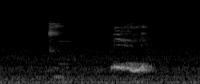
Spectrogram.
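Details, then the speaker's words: Pertussis (whooping cough) in a baby: multiple coughs in one breath followed by a short, high-pitched crowing inspiratory whoop, characteristic of the disease; bacterial infection, more severe in babies than adults. "so this is multiple coughs in one breath that's the womb all right that's something you don't want to miss hear that there that's characteristic for this disease"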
